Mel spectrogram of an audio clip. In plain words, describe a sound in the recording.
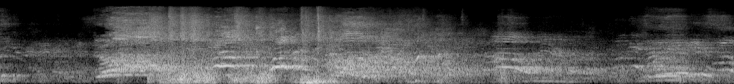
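A crowd of spectators cheers and shouts.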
